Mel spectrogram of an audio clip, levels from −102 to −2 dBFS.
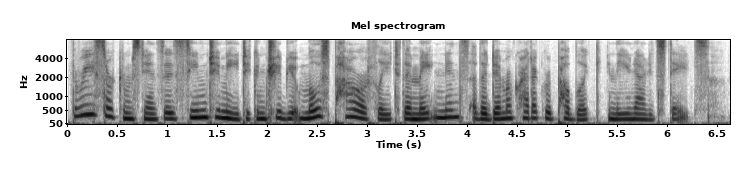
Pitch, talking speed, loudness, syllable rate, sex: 220 Hz, 180 wpm, -15 LUFS, 6.3 syllables/s, female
